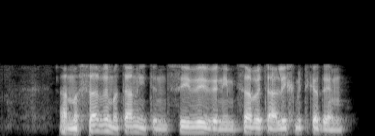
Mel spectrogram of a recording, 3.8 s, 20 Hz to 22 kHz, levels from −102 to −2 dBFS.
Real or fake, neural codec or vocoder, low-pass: real; none; 3.6 kHz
